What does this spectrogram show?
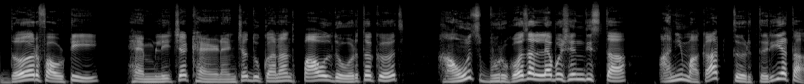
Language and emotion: Goan Konkani, happy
